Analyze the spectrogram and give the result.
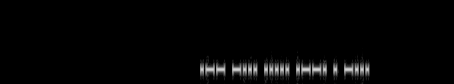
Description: Morse code, heard as a keyed tone, about 47 wpm, 700 Hz. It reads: WB5PEB
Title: USA Call Signs - 6 Characters - 45wpm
